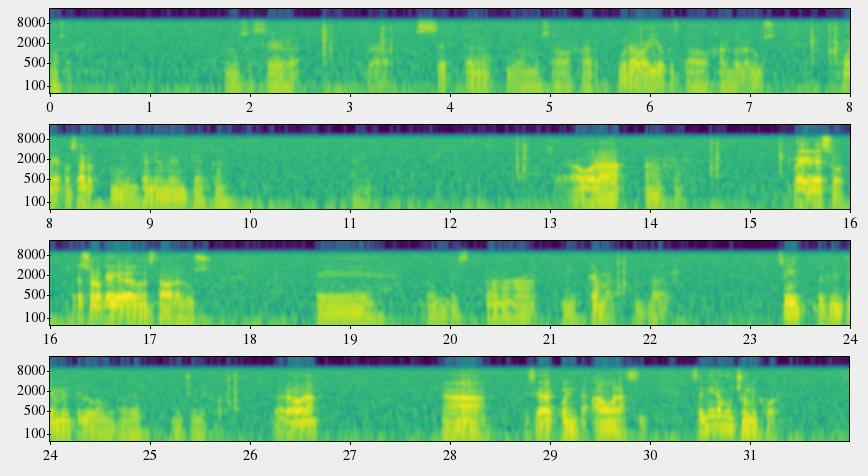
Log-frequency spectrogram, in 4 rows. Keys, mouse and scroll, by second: 0.3 right click, 2.8 g, 3.4 z, 6.1 Escape, 7.9 ctrl+Right, 9.1-9.7 scroll down 4, 10.9-12.3 drag, 12.8 KP_0, 14.7 KP_0, 15.6 ctrl+Left, 20.5-21.2 scroll down 4, 21.3 scroll up 2, 21.8 KP_0, 23.9-25.4 drag, 25.9 F12.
